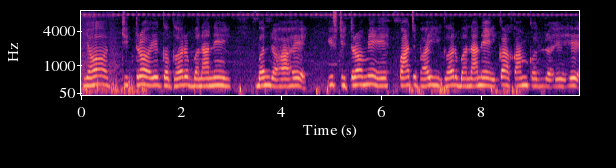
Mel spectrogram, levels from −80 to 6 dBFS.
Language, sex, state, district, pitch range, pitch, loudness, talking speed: Hindi, male, Gujarat, Gandhinagar, 230-250 Hz, 240 Hz, -14 LUFS, 125 wpm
